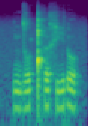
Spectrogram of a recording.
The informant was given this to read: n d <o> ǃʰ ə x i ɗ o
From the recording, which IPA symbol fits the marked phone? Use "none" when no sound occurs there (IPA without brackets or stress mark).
o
